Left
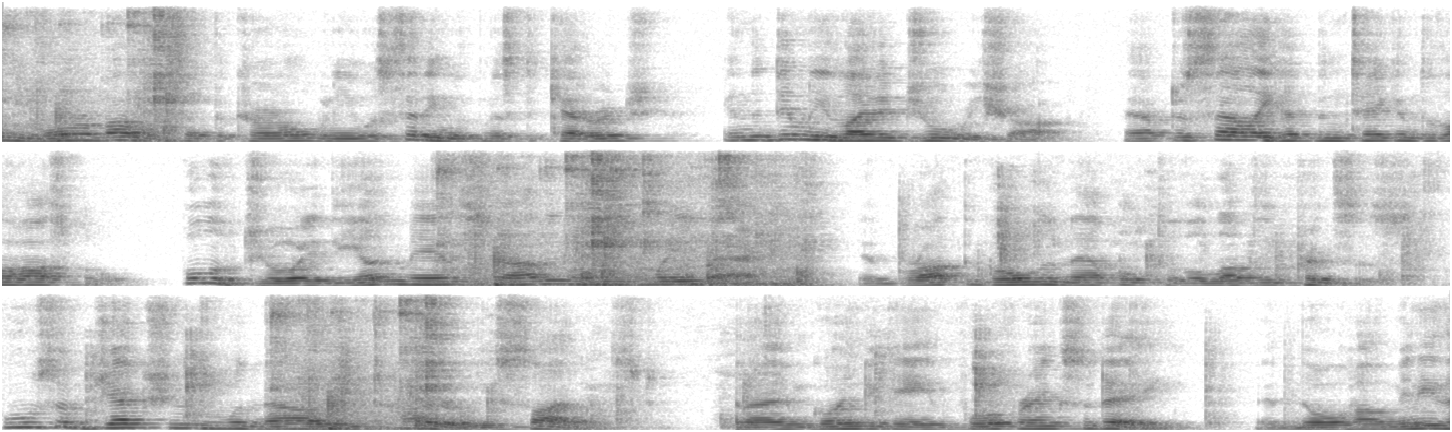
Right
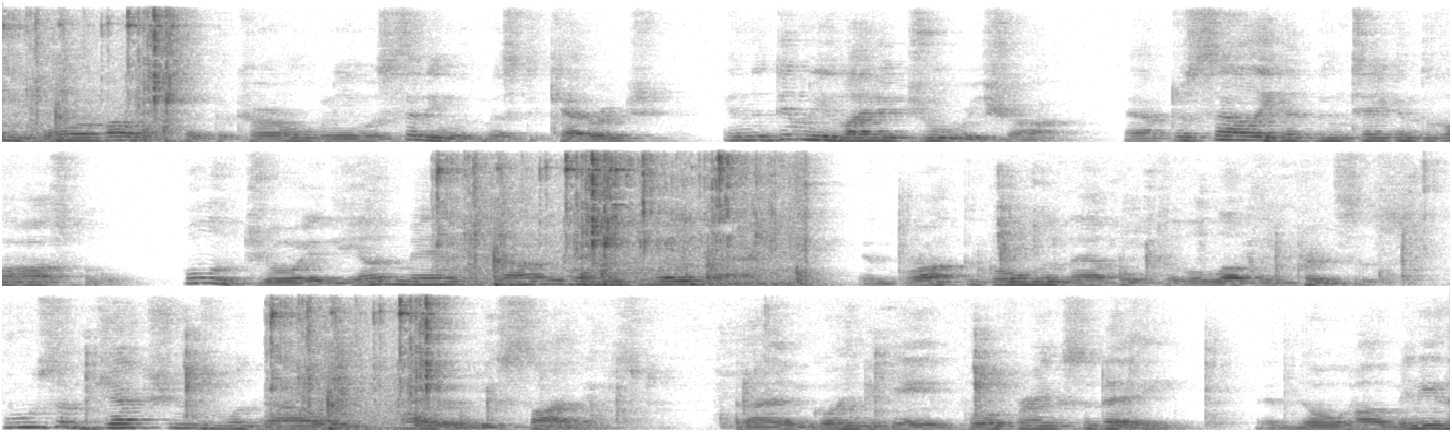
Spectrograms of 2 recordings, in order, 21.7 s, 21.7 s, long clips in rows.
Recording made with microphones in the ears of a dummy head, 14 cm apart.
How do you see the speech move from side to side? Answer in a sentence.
In this clip you hear the speech stay in one place.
